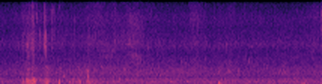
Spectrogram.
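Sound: flowing river water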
